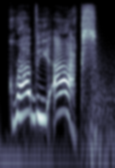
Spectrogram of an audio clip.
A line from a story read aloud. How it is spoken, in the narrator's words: Jack shouted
